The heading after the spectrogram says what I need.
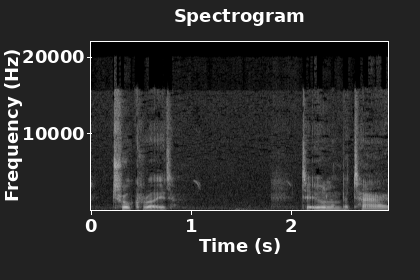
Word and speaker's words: Ulaanbaatar: That's how you pronounce it, not Ulaanbaatar. It's Ulaanbaatar. Say it with a Dublin accent and you get it right.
